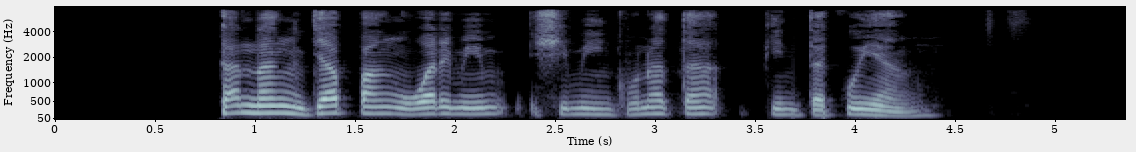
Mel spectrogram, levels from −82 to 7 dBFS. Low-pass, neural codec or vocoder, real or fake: 7.2 kHz; none; real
